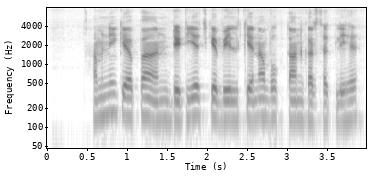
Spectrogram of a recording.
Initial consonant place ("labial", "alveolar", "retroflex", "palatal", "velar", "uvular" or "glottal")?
glottal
